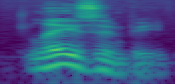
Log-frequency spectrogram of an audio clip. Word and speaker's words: Lazenby: Lazenby.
